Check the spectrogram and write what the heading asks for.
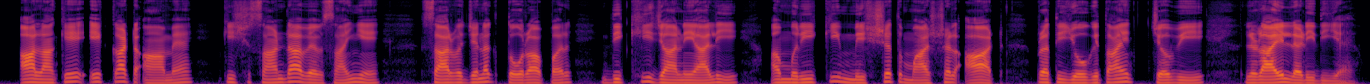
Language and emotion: Dogri, neutral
